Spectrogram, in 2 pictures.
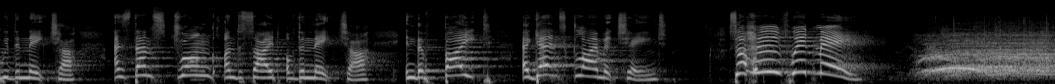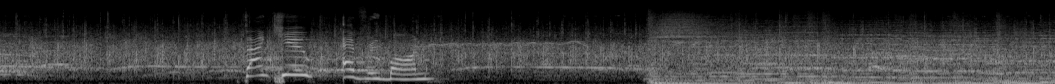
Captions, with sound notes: with the nature and stand strong on the side of the nature in the fight against climate change. So who's with me? (audience applauding) Thank you everyone. (upbeat music)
